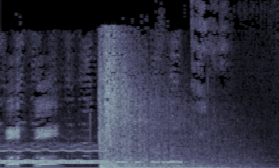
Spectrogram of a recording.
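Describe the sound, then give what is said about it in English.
A comedic, deliberately unconvincing weapon fires with one sudden, heavy boom that fades into a rumbling tail, just after a brief wavering vocal sound. “I will fire a completely unconvincing weapon at him.”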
